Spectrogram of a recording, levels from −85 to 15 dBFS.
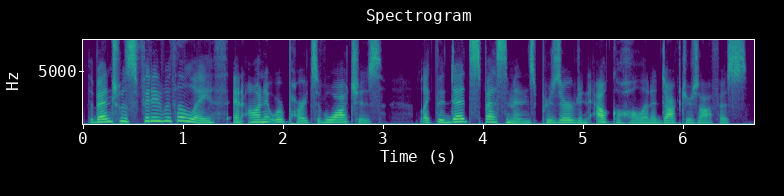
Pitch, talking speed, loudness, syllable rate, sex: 215 Hz, 225 wpm, -20 LUFS, 6.1 syllables/s, female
